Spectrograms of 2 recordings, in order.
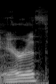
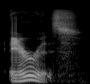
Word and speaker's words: Aerith: and now the whole world is on the aerith train in the makko train why would anyone ever say eris that's clearly spelled h no no no in the original translation aerith was the name of aerith in the japanese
